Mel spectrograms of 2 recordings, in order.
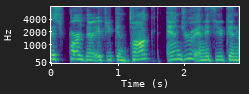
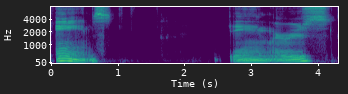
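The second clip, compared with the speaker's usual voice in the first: much lower, soft, stretched out; deep announcer drawl; 12 semitones lower, 8 dB quieter than usual. Pretend. Streamer mock-announcing a viewer's name, deep and slow.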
